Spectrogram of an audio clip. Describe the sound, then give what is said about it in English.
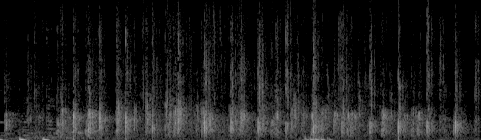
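An audience breaks into steady applause, many hands clapping in a dense, crackling patter that holds at an even level for several seconds, with a few deeper thumps mixed in. “You can clap.”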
